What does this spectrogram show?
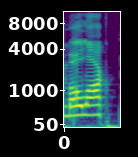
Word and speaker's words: Moloch: Moloch.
